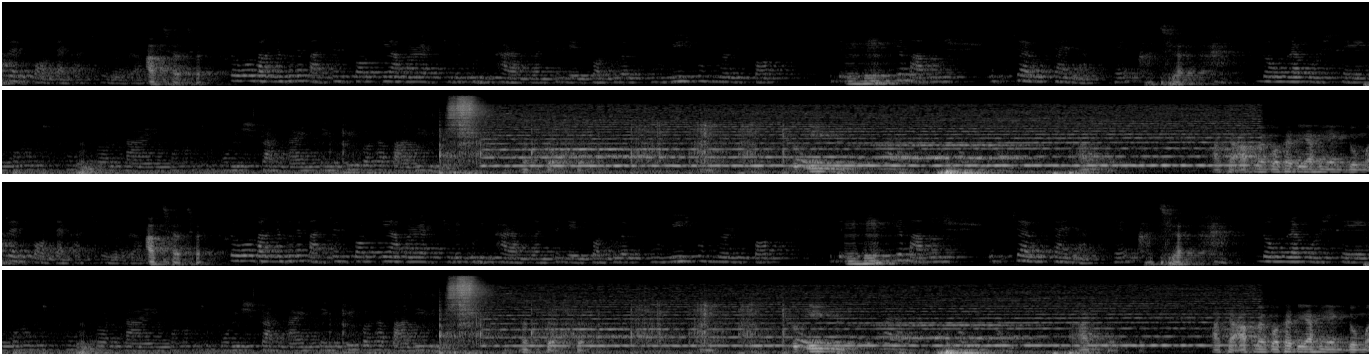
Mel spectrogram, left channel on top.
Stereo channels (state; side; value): normal; both; correlation 0.85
